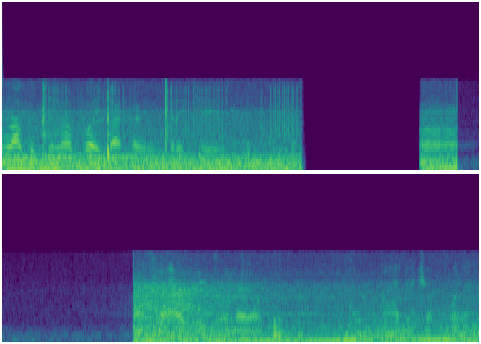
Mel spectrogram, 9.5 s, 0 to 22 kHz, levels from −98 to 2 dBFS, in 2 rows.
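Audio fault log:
2.98–4.19 s, long network dropout: about 1.2 s of audio goes missing, most likely because packets stopped arriving. The receiver stretches the last sound into a brief fading buzz or hiss, and then roughly 1.14 s of near-silence follows before the sound resumes with that stretch simply gone. On a waveform this looks like a short decaying tail and then a flat line. A spectrogram shows a smeared band that fades into an empty region, with an abrupt return.
4.54–6.08 s, audio dropout to a faint residue: the wanted signal cuts out abruptly for about 1.54 s, and only a faint remnant about 40 dB below normal level is left. The likely cause is a break upstream while the later path stayed live, which is why the gap holds residue rather than true silence. The waveform drops to a thin sliver with hard edges at both ends. A spectrogram shows a sharply bounded region of very low energy.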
